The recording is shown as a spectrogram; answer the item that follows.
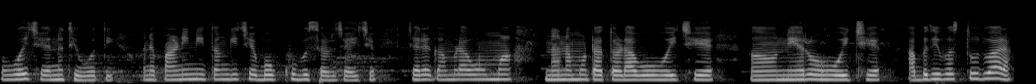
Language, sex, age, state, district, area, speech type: Gujarati, female, 18-30, Gujarat, Rajkot, rural, spontaneous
